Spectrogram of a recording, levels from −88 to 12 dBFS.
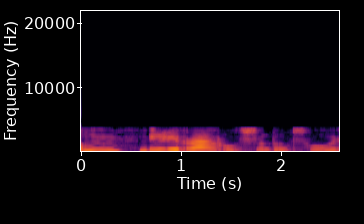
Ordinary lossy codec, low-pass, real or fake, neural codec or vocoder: none; 3.6 kHz; fake; codec, 16 kHz, 1 kbps, FunCodec, trained on LibriTTS, 50 frames a second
